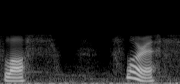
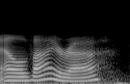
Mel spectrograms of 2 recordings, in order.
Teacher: Or it's also why, this is my favorite example in English, Elvis is a male name, and Elvira is the female name. Because S's that are word final can be S, but when they're surrounded by two vowels, they become an R. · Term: rhoticism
